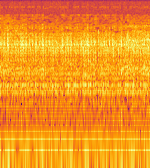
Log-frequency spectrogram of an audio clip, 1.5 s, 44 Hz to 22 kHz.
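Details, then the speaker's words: Very old but reliable canister filter on an overstocked 55-gallon cichlid aquarium, running noisily: steady low hum with a faint buzz, even and unchanging. "as you can hear it's noisy as all heck it's super old like I said and it's never failed me"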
